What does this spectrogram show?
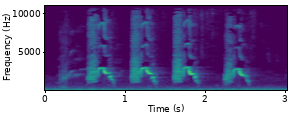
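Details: Nias hill myna, a recording meant to teach and provoke other mynas: four loud, raspy squawks with a sharp descending whistled ending, evenly spaced about half a second apart over a low constant hum.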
